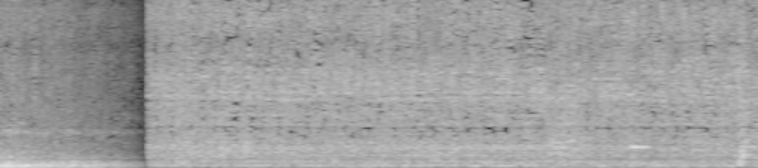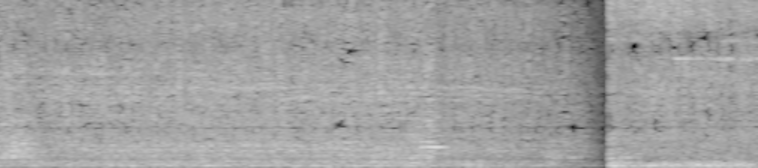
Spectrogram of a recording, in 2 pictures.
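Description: A locomotive's firebox roars steadily.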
